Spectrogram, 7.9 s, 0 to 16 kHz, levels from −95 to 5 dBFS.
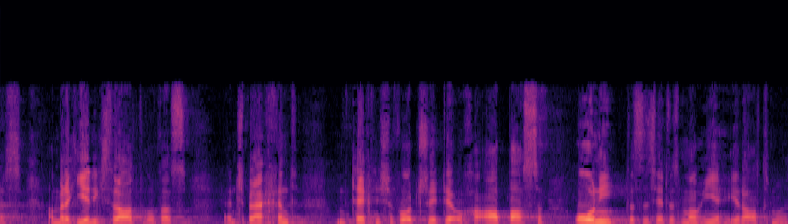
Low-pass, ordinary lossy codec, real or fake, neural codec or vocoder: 9.9 kHz; none; real; none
